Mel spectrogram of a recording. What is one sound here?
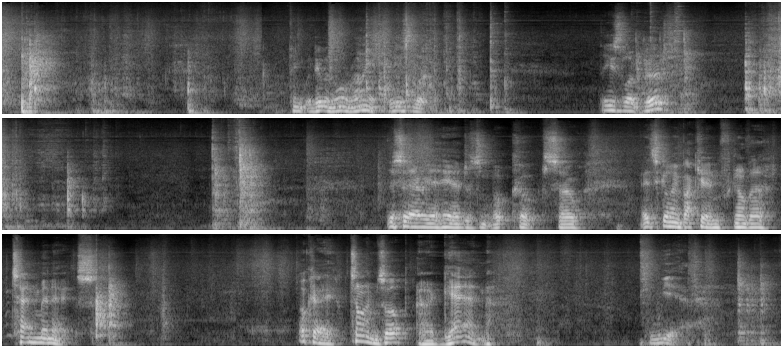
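An elderly man talks calmly and warmly, close to a microphone.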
